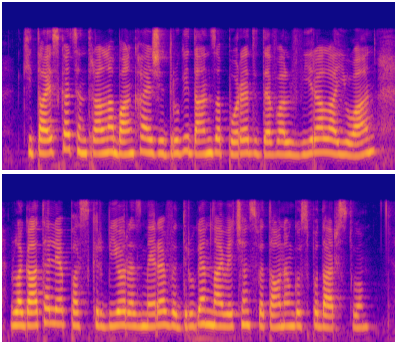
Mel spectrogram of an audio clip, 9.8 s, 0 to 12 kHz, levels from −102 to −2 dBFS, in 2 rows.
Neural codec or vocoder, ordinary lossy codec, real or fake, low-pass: none; none; real; 7.2 kHz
